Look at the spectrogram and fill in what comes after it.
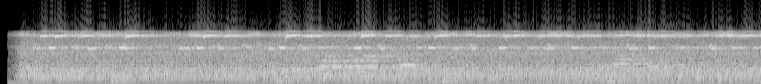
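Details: A dense night chorus of Lesser Antillean whistling frogs at the Divi Southwinds, with many high, sharp whistles overlapping into a continuous ringing shimmer.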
